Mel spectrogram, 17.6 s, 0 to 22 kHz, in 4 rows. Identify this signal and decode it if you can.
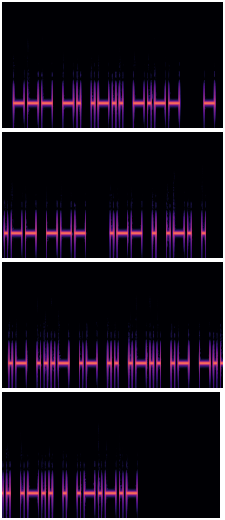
Morse code, heard as a keyed tone, about 17 wpm, 700 Hz. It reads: ONLY TWO WERE AVAILABLE.
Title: Sentences from Top 1100 Words 17wpm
